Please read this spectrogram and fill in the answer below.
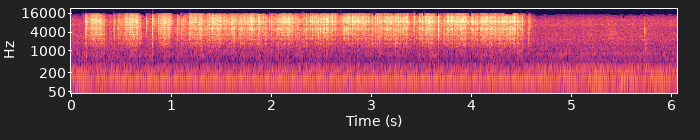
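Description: Arc welding, a steady crackling buzz lasting about four and a half seconds and cutting off abruptly: a weld being laid to fuse a nut onto a sheared wheel-hub stud so it can be turned out. An engine runs steadily underneath throughout.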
